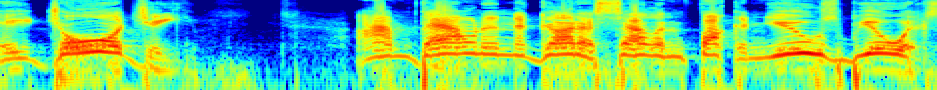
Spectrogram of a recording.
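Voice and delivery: put-on very high-pitched New Jersey salesman accent. Mocking a film voice that did not scare you, Skarsgård's It accent, Jersey salesman. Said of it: "like Jersey used car salesman".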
